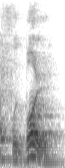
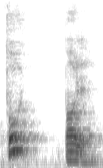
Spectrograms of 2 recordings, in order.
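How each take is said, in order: First: Fútbol wrongly stressed as fut-BOL; wrong final stress. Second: Fútbol split, FÚT loud and drawn out, bol falling; stress on first syllable. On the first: Teacher showing the mistaken reading, stress on BOL in fútbol. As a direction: shift the punch in fútbol onto BOL. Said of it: "no es en bol, sino sería fútbol". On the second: Teacher demonstrating correct stress, FÚT punched in Fútbol. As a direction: hammer FÚT, pause, then drop bol. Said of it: "El golpe de voz está en foot". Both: Shown as a demonstration.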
